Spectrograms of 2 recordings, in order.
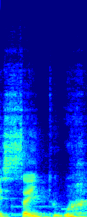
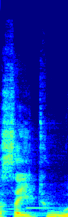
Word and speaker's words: Saito: À chaque fois, ça me fait trigger, tu dis Saito alors que c'est Saitou. Hello. Et oui, non, on prononce Saito, on prononce à la japonaise, Aksu. Hein. On prononce pas Saitou, hein.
